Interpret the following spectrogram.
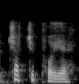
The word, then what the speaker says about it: Chachapoya: the chat so joe would that be chachapoya or chakapoya was it a hard c or a chair because i don't like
